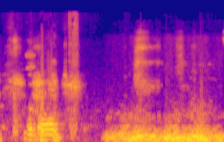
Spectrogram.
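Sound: thunder rumbling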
